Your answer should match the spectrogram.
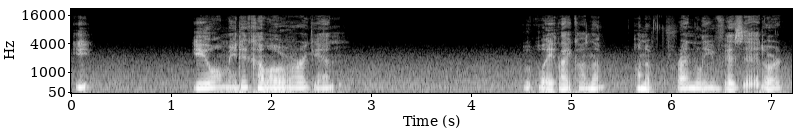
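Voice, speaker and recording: A high-voiced young woman talks close to the mic in a shy, halting way, stumbling over her words and now and then slipping into a soft whisper. A gravelly fry runs under her voice. Faint ambient sound sits behind her. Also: fairly even intonation, a little hiss or hum. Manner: shy, stammering, flustered. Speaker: ASMR roleplay performer. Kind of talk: ASMR roleplay, one-sided dialogue.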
